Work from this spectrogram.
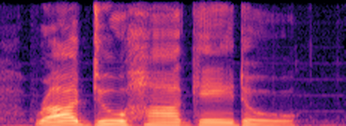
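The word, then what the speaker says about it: Ratonhnhaké:ton: In Assassin's Creed 3, you take the role of Connor, or as he's known as Mohawk Village, Ratohatatatone. Raduhagedo. That's how you pronounce it.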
